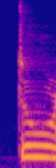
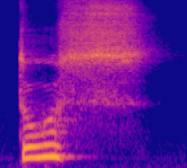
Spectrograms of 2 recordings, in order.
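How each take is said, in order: First: The final S sound is silent. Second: The final S sound is pronounced. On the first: It qualifies the noun right after it. "On dit tous les jours sans prononcer la lettre S" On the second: It refers back to the subject before it. "on dit ils mangent tous en prononçant la lettre S"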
